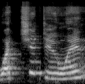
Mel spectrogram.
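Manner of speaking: put-on high, small child's voice. Retelling what everyone heard answer back, in a little kid voice. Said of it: "in a little kid voice".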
